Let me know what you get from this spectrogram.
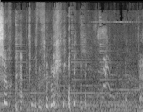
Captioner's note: giggles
